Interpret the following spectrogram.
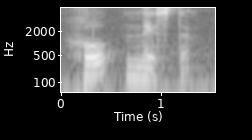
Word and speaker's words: honesta: Atenção que a escrita é praticamente a mesma, mas a pronúncia é diferente, porque em Esperanto não existe letra muda. Então o H é pronunciado honesta.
